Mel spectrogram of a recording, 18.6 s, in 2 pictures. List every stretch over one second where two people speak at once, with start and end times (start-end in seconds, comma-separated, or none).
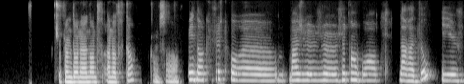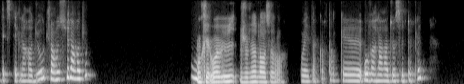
none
